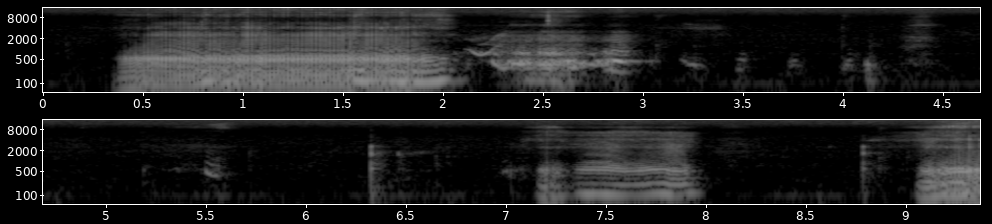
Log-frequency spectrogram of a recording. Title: freeky frenchie snores worse than my dad lol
